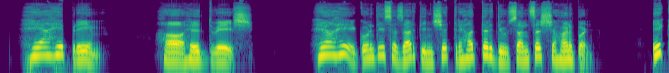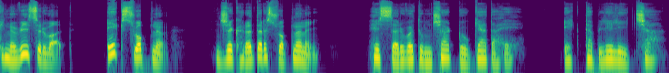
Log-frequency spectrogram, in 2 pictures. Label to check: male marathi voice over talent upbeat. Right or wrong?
Right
